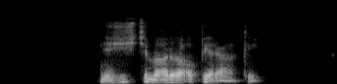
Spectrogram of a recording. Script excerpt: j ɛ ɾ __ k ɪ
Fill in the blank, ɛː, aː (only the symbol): aː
